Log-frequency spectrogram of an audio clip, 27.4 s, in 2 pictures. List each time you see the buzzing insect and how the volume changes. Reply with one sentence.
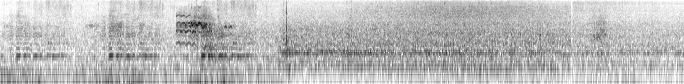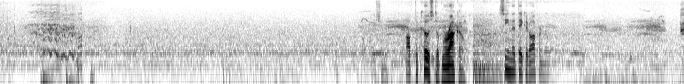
The buzzing insect can be heard from 0.0 to 27.3 s, getting quieter.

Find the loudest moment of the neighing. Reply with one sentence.
The volume of the neighing peaks at 4 seconds.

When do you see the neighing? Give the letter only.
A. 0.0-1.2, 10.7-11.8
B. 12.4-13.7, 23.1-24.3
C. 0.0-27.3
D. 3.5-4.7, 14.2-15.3
D.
